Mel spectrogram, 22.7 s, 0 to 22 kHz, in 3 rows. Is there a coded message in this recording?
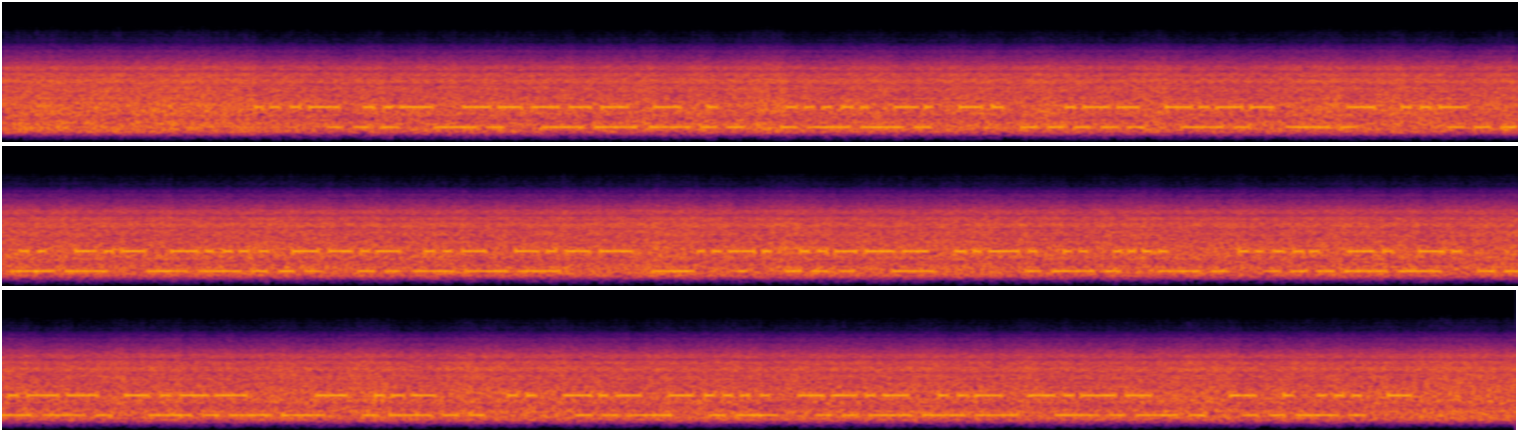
Yes: Morse code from 1.2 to 22.3 s, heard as two keyed tones, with heavy radio static. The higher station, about 27 wpm, 1000 Hz: VU0TE 5NN WY TU IK6QUY F2FIH 5NN WY TU IK6QUY TEST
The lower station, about 18 wpm, 430 Hz: SN8P 5NN 372 TEST RN3PYL UA2CF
